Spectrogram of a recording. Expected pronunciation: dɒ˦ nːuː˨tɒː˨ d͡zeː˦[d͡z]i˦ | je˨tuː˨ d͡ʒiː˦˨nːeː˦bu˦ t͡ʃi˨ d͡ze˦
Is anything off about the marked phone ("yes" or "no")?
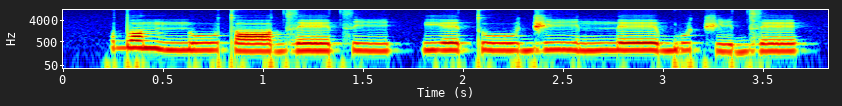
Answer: yes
